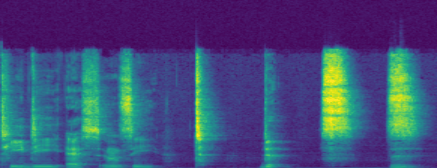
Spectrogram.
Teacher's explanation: all of these are are tongue against alveolar ridge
